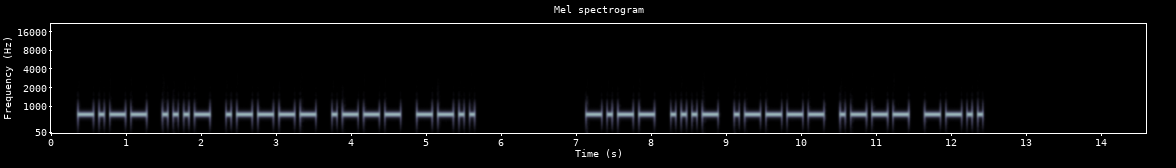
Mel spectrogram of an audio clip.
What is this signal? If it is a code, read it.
Morse code, heard as a keyed tone, about 17 wpm, 700 Hz. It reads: YV1JZ YV1JZ
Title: DXCC-100 Call Signs - 5 Characters - Repeated 3x - 17wpm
